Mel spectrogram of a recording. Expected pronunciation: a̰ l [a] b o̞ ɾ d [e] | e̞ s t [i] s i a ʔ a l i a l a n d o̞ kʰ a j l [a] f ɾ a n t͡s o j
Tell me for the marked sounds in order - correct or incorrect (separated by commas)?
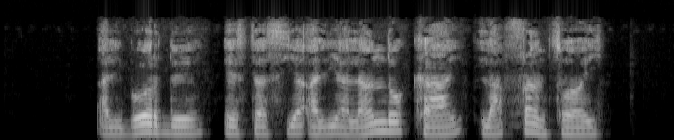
incorrect, correct, incorrect, correct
